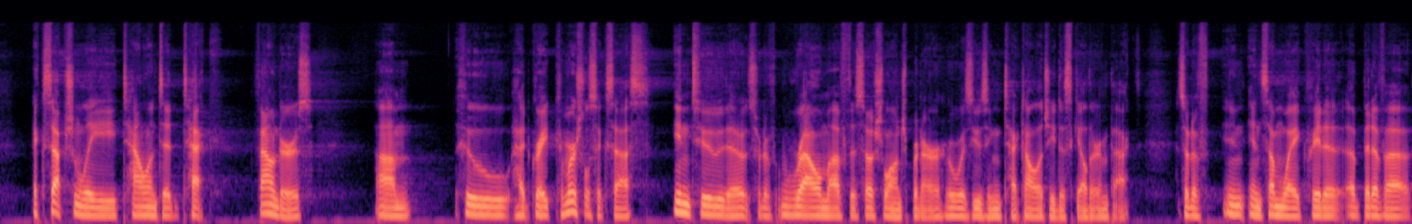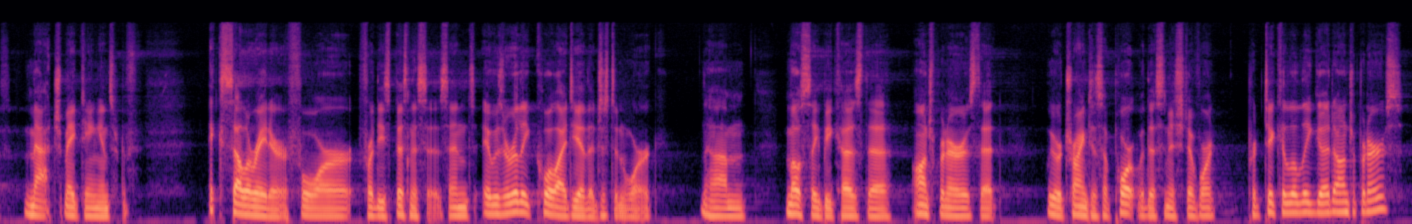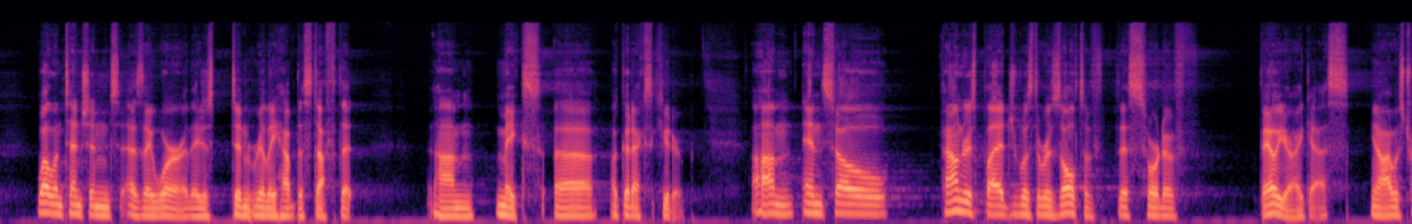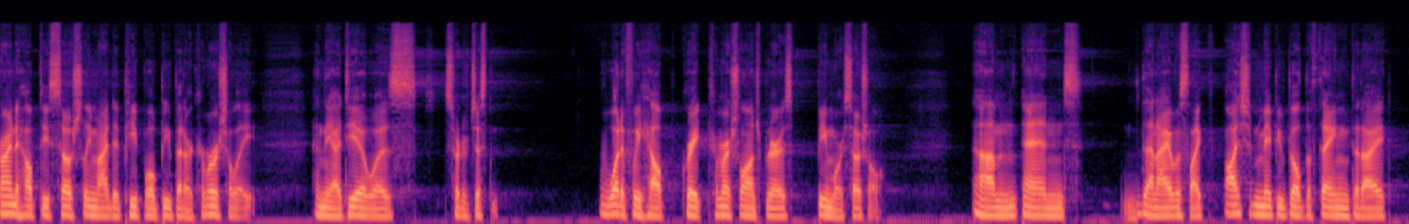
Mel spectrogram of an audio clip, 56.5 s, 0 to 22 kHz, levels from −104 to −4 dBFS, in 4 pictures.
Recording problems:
none

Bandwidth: 15 kHz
